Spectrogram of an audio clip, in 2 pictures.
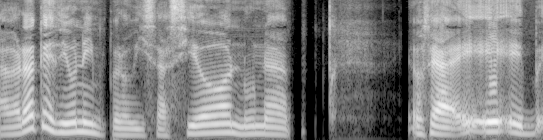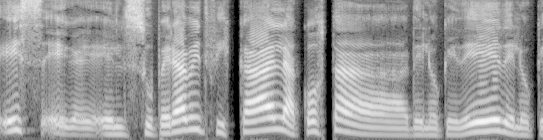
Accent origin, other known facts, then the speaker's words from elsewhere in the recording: La Plata, Buenos Aires Province, Argentina; Yo soy platense y también viví con mi familia la inundación del 2013.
